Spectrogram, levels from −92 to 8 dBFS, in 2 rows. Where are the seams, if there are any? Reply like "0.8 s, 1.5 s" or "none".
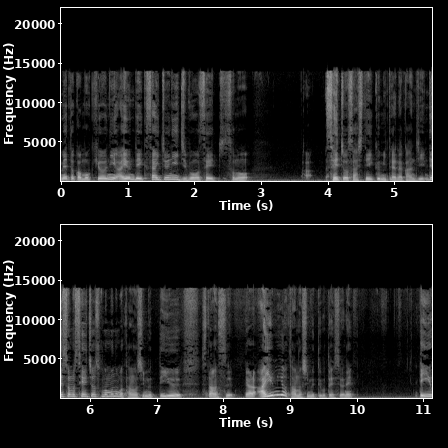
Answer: none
